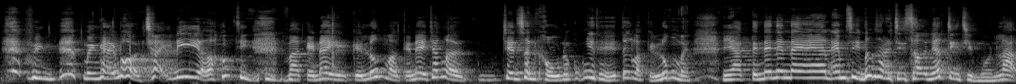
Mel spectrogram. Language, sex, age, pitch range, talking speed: Vietnamese, female, 20-39, 200-265 Hz, 265 wpm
